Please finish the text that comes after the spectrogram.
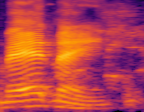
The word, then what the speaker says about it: Madmen: I just want y'all to know that Madman, that's literally how it's pronounced, Madman.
